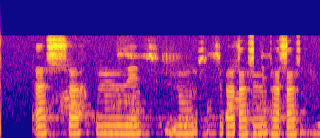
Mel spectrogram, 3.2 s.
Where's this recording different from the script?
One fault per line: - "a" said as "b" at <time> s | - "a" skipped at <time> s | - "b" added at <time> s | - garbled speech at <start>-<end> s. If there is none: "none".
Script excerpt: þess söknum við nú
- garbled speech at 2.0-3.0 s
